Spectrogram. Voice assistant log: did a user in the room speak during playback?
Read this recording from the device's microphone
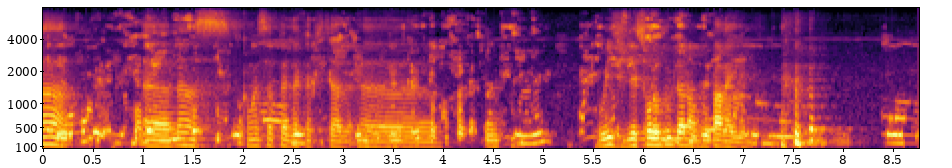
Yes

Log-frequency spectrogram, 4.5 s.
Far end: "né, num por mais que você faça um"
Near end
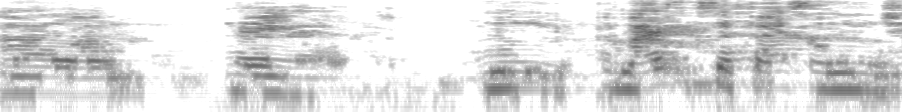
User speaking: No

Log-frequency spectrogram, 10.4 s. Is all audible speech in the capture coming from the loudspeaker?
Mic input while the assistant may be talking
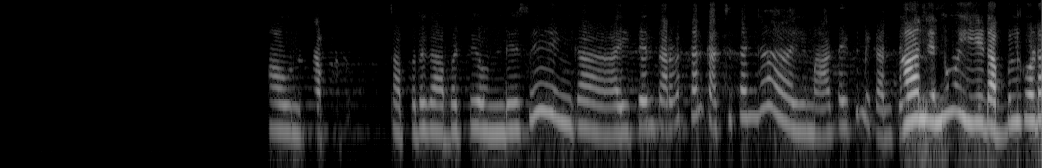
No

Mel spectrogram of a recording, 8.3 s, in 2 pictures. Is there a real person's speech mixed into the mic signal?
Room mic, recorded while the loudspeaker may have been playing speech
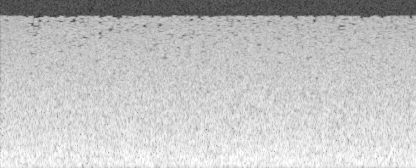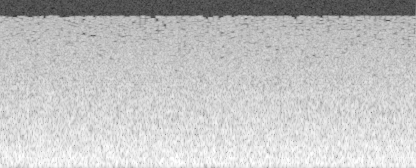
No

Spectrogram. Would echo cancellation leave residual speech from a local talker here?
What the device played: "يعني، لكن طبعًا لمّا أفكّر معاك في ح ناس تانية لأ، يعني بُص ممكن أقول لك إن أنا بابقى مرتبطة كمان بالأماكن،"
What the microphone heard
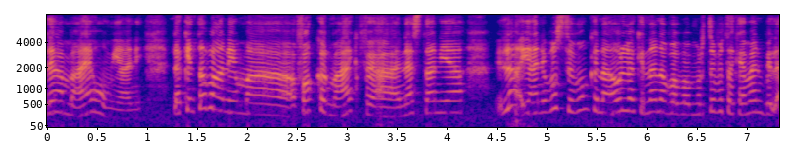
No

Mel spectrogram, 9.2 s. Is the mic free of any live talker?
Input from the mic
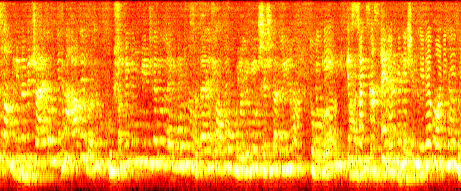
No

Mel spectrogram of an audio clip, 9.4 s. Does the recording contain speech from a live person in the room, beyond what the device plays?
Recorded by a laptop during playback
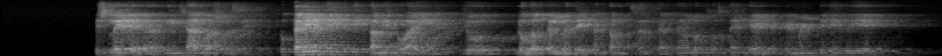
Yes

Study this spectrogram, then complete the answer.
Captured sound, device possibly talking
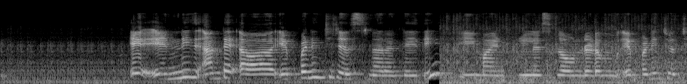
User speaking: No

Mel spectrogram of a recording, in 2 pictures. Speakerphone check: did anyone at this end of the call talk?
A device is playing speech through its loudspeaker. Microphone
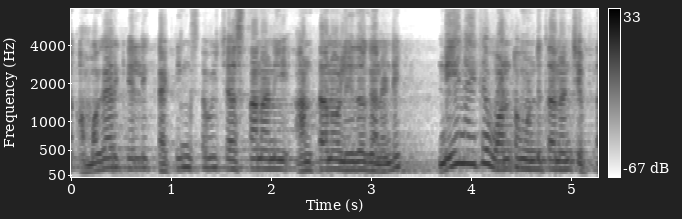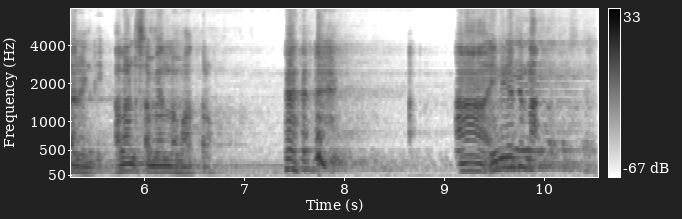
Yes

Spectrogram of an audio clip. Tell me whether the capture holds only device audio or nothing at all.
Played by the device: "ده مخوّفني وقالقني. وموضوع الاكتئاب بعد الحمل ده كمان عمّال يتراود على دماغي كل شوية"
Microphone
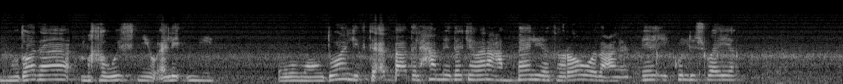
Yes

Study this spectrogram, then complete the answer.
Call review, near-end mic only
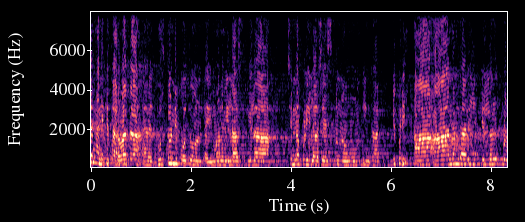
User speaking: No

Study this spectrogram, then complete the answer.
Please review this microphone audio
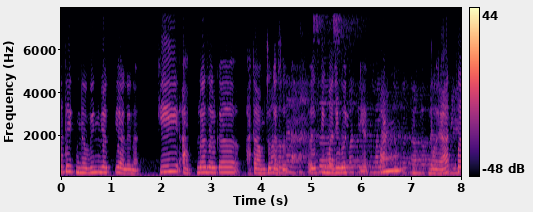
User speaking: Yes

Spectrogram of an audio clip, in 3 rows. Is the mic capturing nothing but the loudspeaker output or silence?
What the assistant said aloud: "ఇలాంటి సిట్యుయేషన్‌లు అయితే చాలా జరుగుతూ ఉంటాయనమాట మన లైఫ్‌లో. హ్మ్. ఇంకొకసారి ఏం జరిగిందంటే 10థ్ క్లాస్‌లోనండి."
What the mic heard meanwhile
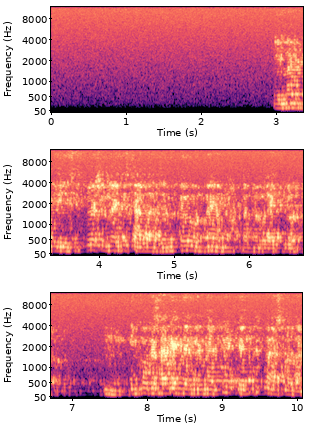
Yes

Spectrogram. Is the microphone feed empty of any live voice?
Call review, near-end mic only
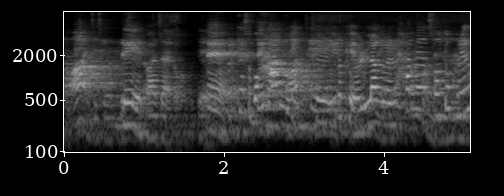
No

